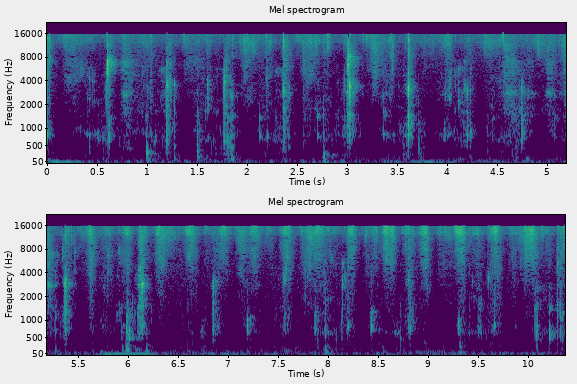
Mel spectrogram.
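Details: Close-up mouth sounds from Edmundo, a lively three-year-old Pembroke Welsh Corgi, indoors: a dense run of wet smacking clicks and licks, some crunching, in rapid uneven succession over a faint low hum.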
